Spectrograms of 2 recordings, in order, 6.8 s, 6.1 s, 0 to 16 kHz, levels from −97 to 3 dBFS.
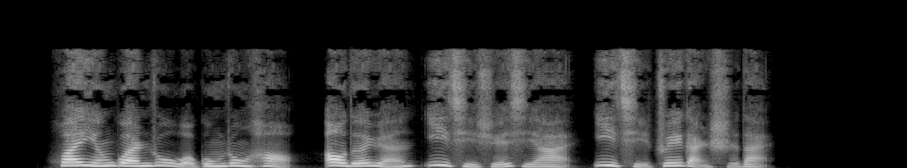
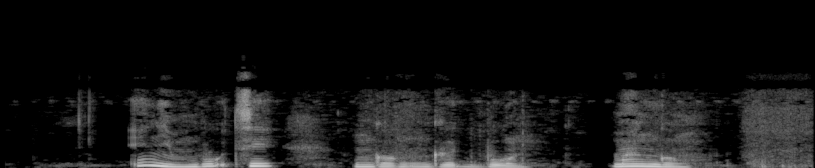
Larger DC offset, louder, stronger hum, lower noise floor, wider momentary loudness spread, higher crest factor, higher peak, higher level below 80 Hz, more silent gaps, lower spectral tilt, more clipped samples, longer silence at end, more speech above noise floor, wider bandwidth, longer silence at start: neither; first, -24 LUFS vs -28 LUFS; neither; first, under -90 dBFS vs -69 dBFS; second, 10 LU vs 18 LU; about the same, 18 dB vs 16 dB; first, -6 dBFS vs -14 dBFS; about the same, -70 dBFS vs -72 dBFS; second, none vs 4.46-4.52 s; second, -4.5 dB/octave vs -7 dB/octave; neither; first, 1.05 s vs 0.2 s; first, over 67 dB vs 42 dB; first, 12 kHz vs 9.2 kHz; second, 0.45 s vs 1 s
